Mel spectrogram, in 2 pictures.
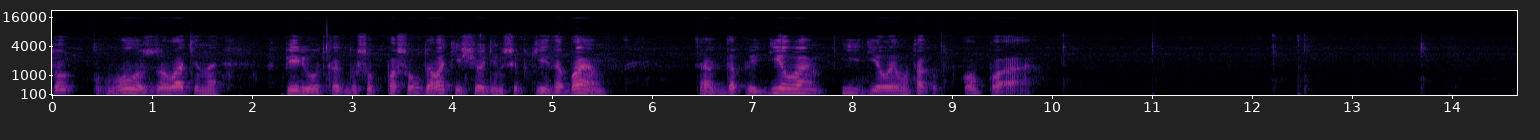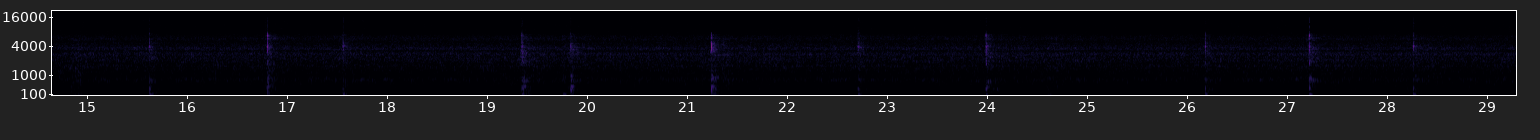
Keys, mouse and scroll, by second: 0.6 middle click, 2.6 middle click, 4.2 click, 6.7 click, 9.1-10.4 drag, 11.2-12.5 drag, 12.8-14.0 middle drag, 15.8-17.1 drag, 17.7-19.6 drag, 20.1-21.5 middle drag, 22.9-24.3 drag, 26.4-27.6 drag, 28.4-29.2 drag.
